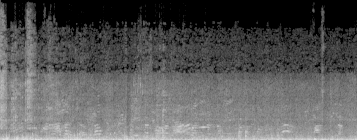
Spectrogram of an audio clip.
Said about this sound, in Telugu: మన ట్రైన్ ఇప్పుడే కాజీపేట జంక్షన్ స్టేషన్లోకి అయితే ఎంటర్ అవబోతుంది.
